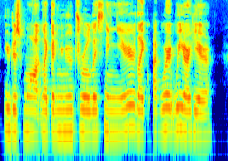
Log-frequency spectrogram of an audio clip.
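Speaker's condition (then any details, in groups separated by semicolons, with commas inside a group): No condition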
